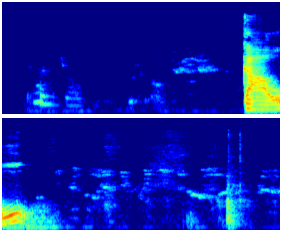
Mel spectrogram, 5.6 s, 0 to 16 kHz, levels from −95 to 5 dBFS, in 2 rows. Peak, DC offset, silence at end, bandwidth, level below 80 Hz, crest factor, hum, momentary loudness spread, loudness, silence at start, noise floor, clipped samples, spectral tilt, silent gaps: -4 dBFS; under 0.1%; 0.5 s; 11 kHz; -64 dBFS; 28 dB; none; 25 LU; -23 LUFS; 2.4 s; -80 dBFS; under 0.1%; -6 dB/octave; none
